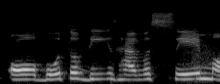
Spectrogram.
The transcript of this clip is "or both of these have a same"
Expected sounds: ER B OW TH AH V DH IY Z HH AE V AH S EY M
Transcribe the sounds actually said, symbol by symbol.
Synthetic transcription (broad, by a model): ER B OW T AH V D IY Z HH AE V AH S EY M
